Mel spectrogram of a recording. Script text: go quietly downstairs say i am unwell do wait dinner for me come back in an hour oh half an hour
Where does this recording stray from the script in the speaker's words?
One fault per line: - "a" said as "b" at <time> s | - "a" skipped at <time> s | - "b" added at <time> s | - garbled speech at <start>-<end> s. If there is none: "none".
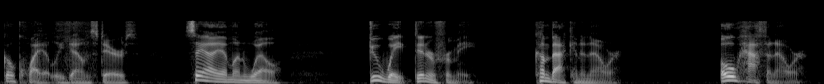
none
